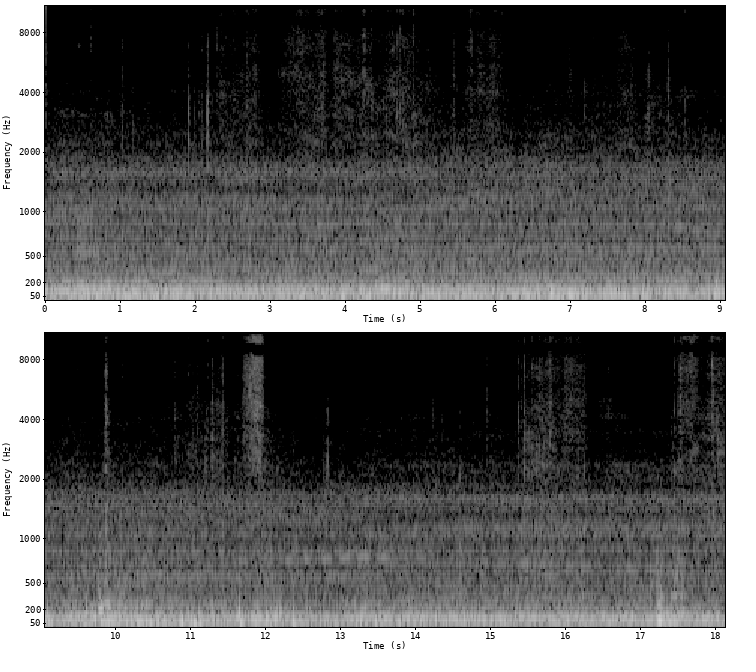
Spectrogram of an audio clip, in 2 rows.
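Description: Low steady rumble inside the cabin of a 2023 VW ID.4 electric car creeping slowly into a parking space, with a few faint clicks.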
